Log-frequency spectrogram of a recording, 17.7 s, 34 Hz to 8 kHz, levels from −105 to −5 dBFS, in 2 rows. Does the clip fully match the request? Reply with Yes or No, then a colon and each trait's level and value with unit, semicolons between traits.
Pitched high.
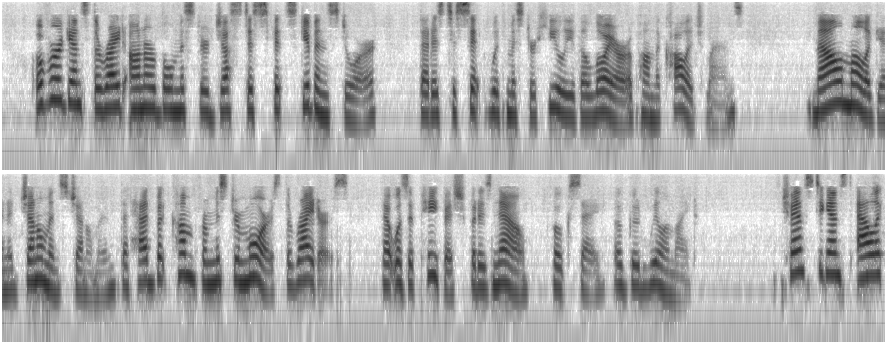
Yes: high, 220 Hz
